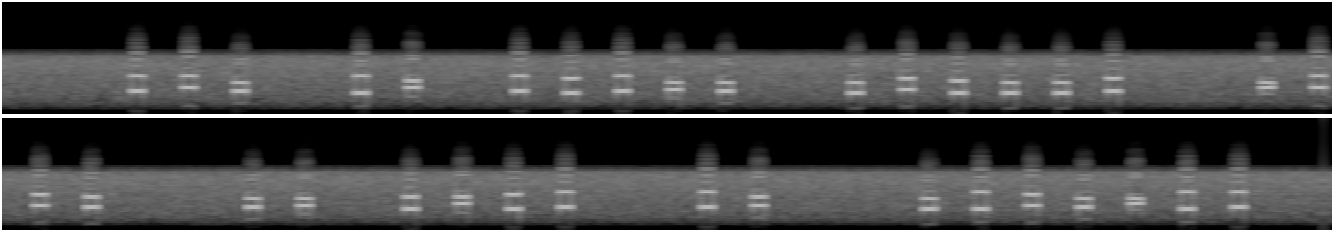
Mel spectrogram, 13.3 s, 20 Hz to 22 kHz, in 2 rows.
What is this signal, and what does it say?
DTMF, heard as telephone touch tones, dialled by machine, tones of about 50 ms. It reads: BD4 A0 B3B74 192116 *D95 47 203B B8 1A94*AB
